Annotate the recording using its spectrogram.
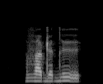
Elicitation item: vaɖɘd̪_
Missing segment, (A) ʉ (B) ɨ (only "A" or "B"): B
